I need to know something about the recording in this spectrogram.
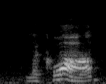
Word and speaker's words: LaCroix: I just found out that La Croix, or LaCroix, depending on how you like to pronounce it, is owned by the same people as Faygo.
